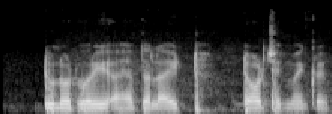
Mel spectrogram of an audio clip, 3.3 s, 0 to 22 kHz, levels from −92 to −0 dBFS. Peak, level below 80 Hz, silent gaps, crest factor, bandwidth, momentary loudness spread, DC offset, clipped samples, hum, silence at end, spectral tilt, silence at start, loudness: -2 dBFS; -56 dBFS; none; 16 dB; 8.8 kHz; 9 LU; under 0.1%; under 0.1%; none; 0.05 s; -7 dB/octave; 0.45 s; -18 LUFS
